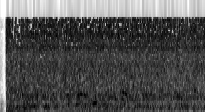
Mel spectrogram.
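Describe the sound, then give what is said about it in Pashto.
Continuous rushing and splashing water as an arhat water wheel lifts water from a stream fed by a canal from the Kunar river, in Kandai village, Nurgal district. The wash stays loud and even without pause. “د نورګل ولسوالۍ اړوند د کانډۍ کلي کې د ارهټ په وسیله له ویلې اوبه پورته کیږي”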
